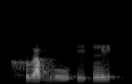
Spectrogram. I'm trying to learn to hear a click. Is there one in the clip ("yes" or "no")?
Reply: no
